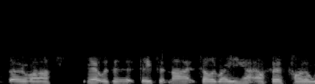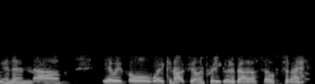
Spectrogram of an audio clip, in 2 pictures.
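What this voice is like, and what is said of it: Hoarse, nearly lost voice. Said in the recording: “As you can hear, I've lost my voice.”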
